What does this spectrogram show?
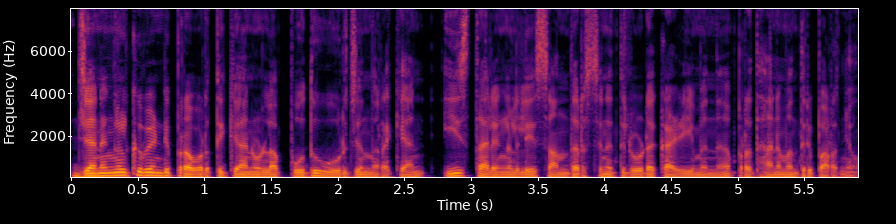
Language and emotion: Malayalam, neutral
